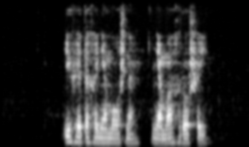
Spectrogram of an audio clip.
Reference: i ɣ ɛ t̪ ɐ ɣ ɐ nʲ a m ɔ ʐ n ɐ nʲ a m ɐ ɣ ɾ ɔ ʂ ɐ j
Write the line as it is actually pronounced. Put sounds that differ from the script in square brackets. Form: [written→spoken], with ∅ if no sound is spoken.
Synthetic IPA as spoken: i ɣ ɛ t̪ ɐ ɣ ɐ nʲ a m ɔ ʐ n ɐ nʲ a m [ɐ→a] ɣ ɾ ɔ ʂ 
